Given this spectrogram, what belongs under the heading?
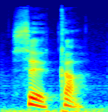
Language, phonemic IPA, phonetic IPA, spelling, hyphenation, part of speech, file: Swedish, /²søːka/, [ˈs̪øː˧˩ˌkä˥˩], söka, sö‧ka, verb, Sv-söka.ogg
- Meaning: to search (look throughout (a place) for something), to seek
